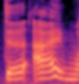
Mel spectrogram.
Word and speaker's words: De An: I saw Tian, and I'm just like, that's not my name. My name is De An. Why do they translate to Tian? Okay. And I didn't even know how to pronounce my own name.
